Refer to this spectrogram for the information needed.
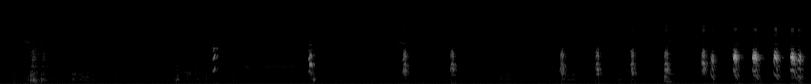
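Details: Female chakor (chukar partridge): short, sharp clucking notes, sparse and soft at first, then steadily quickening and growing louder into a rapid run of about six notes per second by the end, against a quiet background.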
